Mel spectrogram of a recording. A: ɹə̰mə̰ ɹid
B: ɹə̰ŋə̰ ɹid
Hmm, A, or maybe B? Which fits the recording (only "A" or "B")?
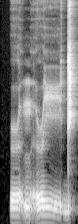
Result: A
